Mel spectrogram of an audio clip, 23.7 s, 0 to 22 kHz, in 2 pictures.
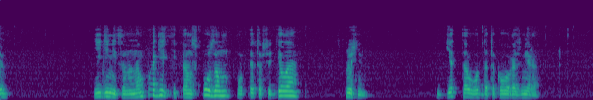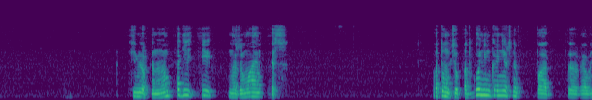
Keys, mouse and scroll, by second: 0.2 middle click, 2.1 KP_1, 3.8 click, 6.1 click, 10.9 middle click, 13.1 KP_7, 17.6 s, 19.0 middle click, 22.2 click.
